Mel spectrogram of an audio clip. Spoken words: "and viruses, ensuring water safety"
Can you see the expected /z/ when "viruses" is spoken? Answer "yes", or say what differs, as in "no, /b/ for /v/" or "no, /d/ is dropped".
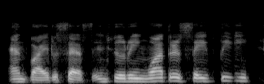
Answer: no, /s/ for /z/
